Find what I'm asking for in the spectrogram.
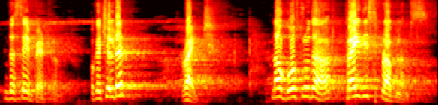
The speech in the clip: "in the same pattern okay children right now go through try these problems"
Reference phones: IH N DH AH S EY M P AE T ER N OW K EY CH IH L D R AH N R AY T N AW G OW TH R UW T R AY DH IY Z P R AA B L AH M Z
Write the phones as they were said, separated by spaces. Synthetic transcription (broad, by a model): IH N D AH S EY M P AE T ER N OW K EY CH IH L D R AH N R AY T N AW G OW S R UW T R AY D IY S P R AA B L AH M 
